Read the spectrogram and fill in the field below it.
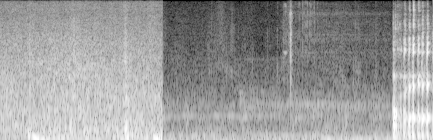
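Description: A low, rumbling throaty sound, a deep burp, followed by a short pause and a second noisy burst.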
